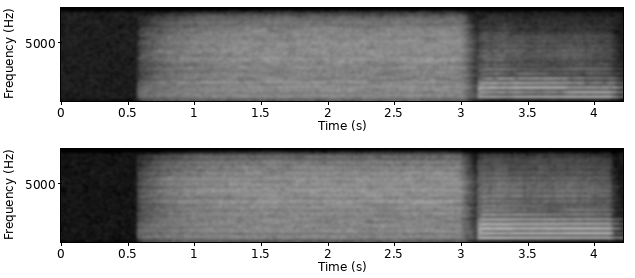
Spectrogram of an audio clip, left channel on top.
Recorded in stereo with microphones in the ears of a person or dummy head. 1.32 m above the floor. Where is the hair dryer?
70° right (ahead or behind), 2.0 m.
